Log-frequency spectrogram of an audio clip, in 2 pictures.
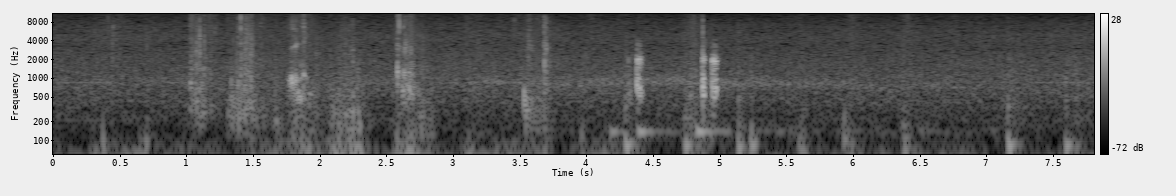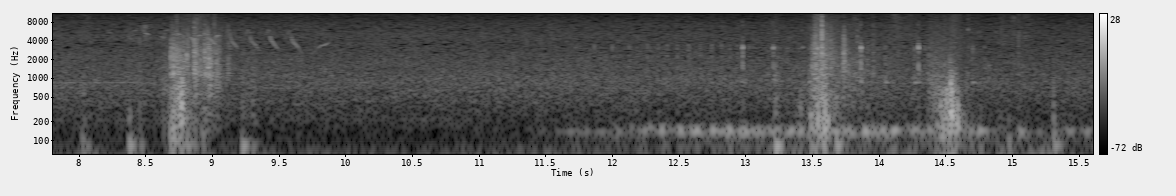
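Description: Footsteps crunch through dry brush and undergrowth.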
